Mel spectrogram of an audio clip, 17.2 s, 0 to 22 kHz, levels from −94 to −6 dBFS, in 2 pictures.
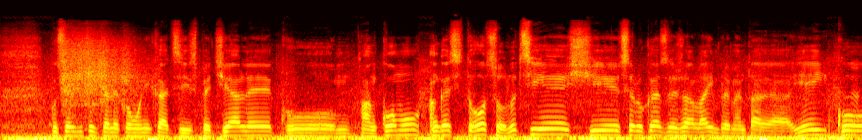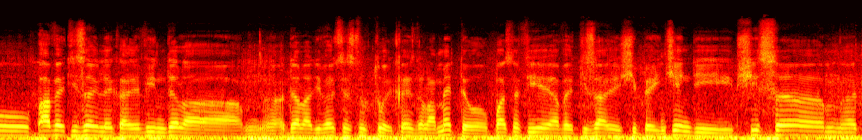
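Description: At 7.60 s a phantom power thump appears: a deep, low-frequency bump lasting to 7.72 s and decaying in about 26 ms, as a supply step passes through the input's coupling capacitors. At 10.62 s repeated frames cause a brief stutter, with a 23.2 ms block, which fits a single compressed frame, replayed twice more, adding 46.4 ms to the audio.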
